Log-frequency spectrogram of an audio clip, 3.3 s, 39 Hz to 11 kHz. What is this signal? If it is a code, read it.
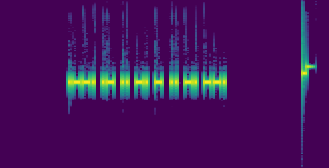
Morse code, heard as a keyed tone, about 51 wpm, 700 Hz. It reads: PAINTING
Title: Sentences from Top 1000 Words - Review Part 6 - New Word Drill - 50wpm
